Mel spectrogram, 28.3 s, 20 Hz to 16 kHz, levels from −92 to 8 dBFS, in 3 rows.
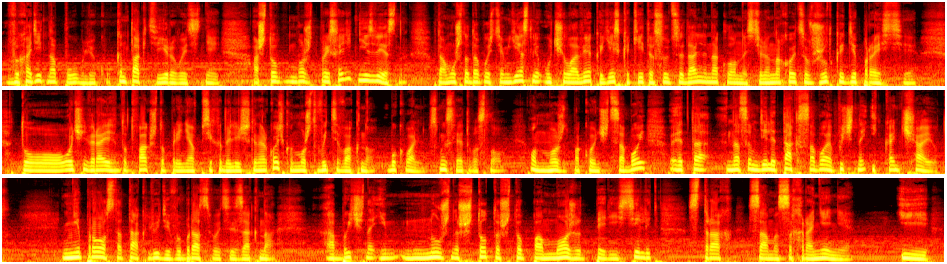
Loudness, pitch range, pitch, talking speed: -15 LUFS, 130-160 Hz, 145 Hz, 165 wpm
